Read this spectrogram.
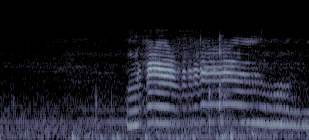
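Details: A pet cat sitting and looking outside gives one drawn-out meow, rising then slowly falling, with strong stacked harmonics lasting over a second, over a quiet indoor background.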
